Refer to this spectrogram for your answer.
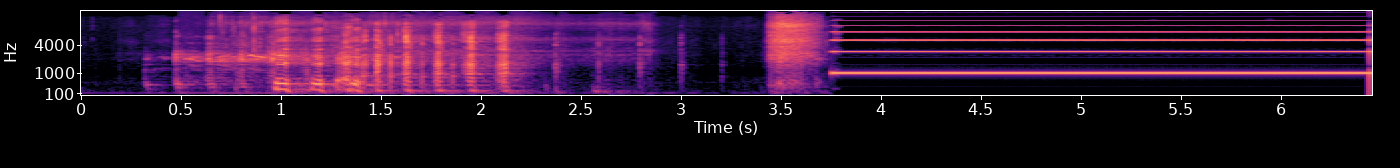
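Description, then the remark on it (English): A loud, steady censor bleep tone, from a beep button pressed to beep out a speaker's talk, starts abruptly and holds for nearly three seconds, cutting in right after a burst of excited, overlapping talk and a brief noisy rustle. “She already pressed the beep button when she heard you talk.”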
